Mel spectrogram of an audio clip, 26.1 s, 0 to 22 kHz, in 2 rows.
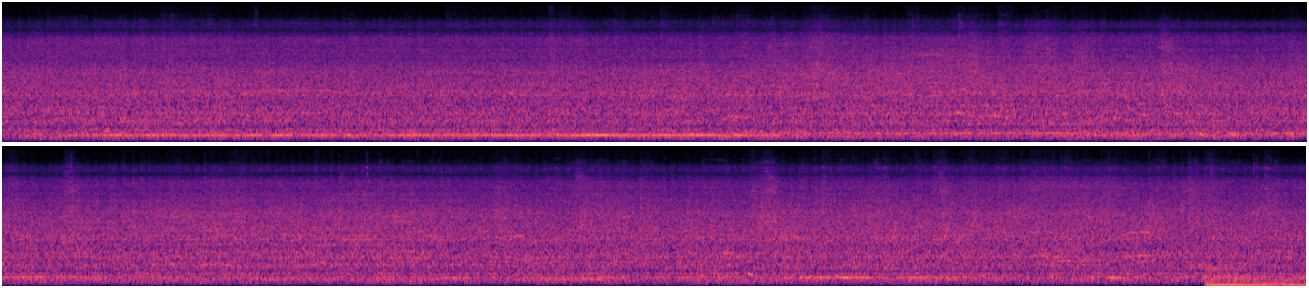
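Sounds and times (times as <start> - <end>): humming tone: 25.1 - 26.0
motor running steadily: 25.1 - 26.0.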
